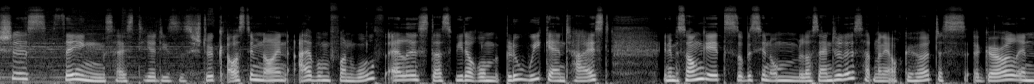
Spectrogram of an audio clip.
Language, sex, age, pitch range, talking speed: German, female, 20-39, 180-225 Hz, 215 wpm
